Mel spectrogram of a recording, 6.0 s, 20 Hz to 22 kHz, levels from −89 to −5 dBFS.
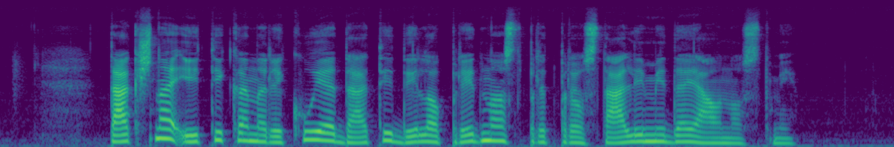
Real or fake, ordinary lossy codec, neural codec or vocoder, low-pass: real; none; none; 19.8 kHz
